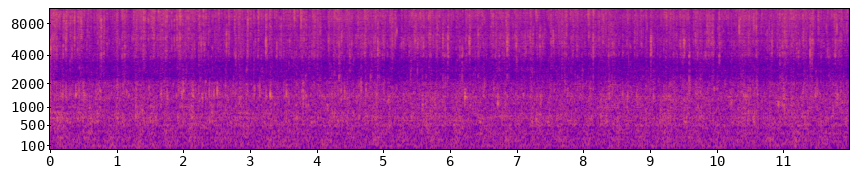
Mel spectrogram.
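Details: Steady rushing, gushing water fills the whole stretch as a dense, even hiss, with no animal voice standing out.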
